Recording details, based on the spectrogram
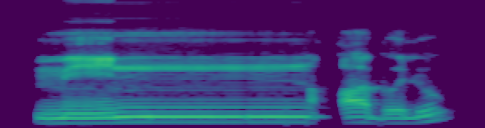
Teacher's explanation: नून पर इख्फा यानी 2 सेकंड गुन्ना और बा पर कलकला, मिन क़ब्लु, और कबलू ना हो, लू के बाद 1 सेकंड सिर्फ लू।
